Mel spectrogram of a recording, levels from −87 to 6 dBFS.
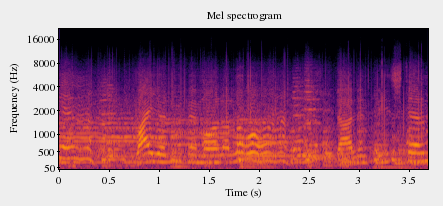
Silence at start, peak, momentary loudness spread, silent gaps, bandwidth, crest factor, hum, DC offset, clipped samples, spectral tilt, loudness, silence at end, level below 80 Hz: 0 s; -4 dBFS; 5 LU; none; 12.5 kHz; 16 dB; none; under 0.1%; under 0.1%; -5.5 dB/octave; -21 LUFS; 0 s; -42 dBFS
